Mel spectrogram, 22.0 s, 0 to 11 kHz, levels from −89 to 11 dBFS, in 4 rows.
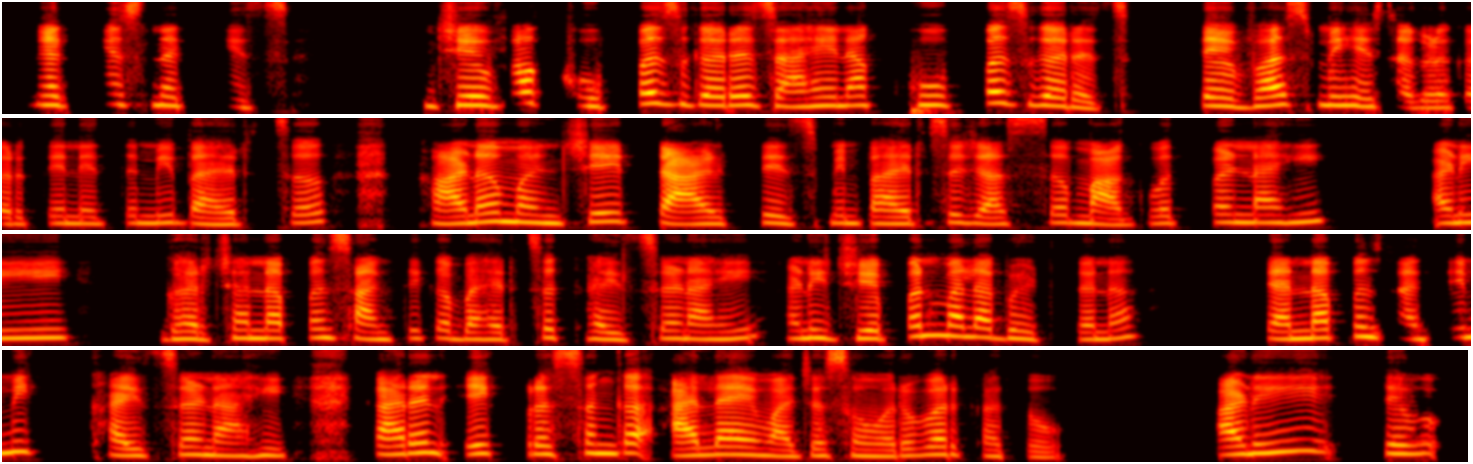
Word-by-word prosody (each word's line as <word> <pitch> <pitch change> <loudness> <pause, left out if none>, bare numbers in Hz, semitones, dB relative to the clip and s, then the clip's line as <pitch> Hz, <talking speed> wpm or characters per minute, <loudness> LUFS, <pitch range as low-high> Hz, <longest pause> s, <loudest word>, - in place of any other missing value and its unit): नक्कीच-नक्कीच. 265 -6 0 0.6
जेव्हा 270 +5 +5
खूपच 290 +6 +1
गरज 270 -1 +4
आहे 235 +3 +2
ना, 265 +1 +2 0.2
खूपच 280 +3 +2
गरज, 235 -10 +2 0.3
तेव्हाच 255 +3 +6
मी 270 - +3
हे 245 - +1
सगळं 195 -3 -3
करते, 190 +2 -7
नाही 200 -1 -7
तर 215 - -11
मी 215 +1 -4
बाहेरचं 190 +5 -4 0.4
खाणं 205 +5 +5
म्हणजे 245 +2 +1
टाळतेच. 190 +2 +4
मी 215 - -6
बाहेरचं 200 +4 -1
जास्त 190 +4 -2
मागवत 195 +1 -1
पण 235 0 -1
नाही 230 +2 -3 0.4
आणि 240 +4 0 0.4
घरच्यांना 225 +3 -1
पण 255 - -2
सांगते, 220 -2 0
का 235 - -7
बाहेरचं 205 +4 -5
खायचं 215 +2 -4
नाही 220 +3 -3
आणि 240 +2 0
जे 235 +2 +4
पण 300 +1 +4
मला 300 -4 +4
भेटतं 210 -2 -7
ना, 240 +4 -5 0.5
त्यांना 230 +2 +5
पण 290 - 0
सांगते 255 +2 -5
मी 310 - +2 0.3
खायचं 210 +2 0
नाही. 200 0 -3 0.3
कारण 245 +5 +5
एक 255 +1 +5
प्रसंग 260 +2 0 0.2
आलाय 220 +4 +5
माझ्यासमोर 185 0 -1
बरं 230 +2 0
का 180 - -9
तो, 155 -2 -13 0.6
आणि 290 +8 +3 0.2
तेव्ह 260 0 -2
230 Hz, 155 wpm, -24 LUFS, 205-255 Hz, 0.6 s, तेव्हाच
